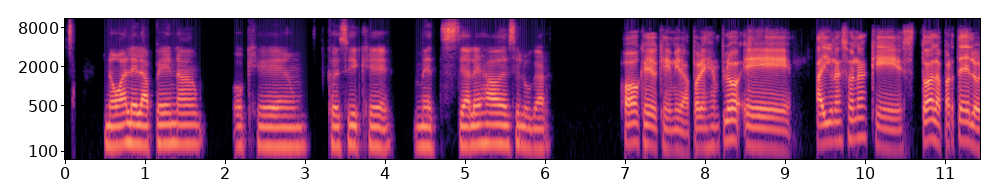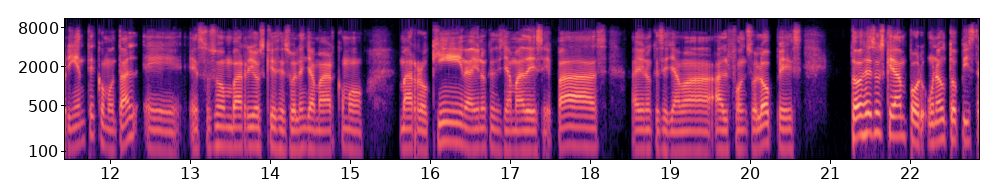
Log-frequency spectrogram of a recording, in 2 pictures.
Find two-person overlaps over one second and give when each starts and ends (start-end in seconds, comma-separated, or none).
none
